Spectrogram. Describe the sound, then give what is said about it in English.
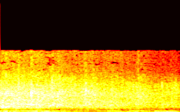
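Congregation applause at a church service, a steady, fairly faint wash of clapping that holds at an even level throughout, with no talk over it. “Clap your hands for Jesus. And you may be seated.”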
